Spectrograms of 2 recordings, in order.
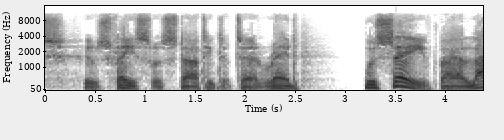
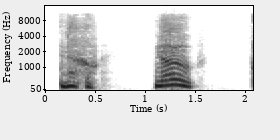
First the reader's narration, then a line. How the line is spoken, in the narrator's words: cried Nell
